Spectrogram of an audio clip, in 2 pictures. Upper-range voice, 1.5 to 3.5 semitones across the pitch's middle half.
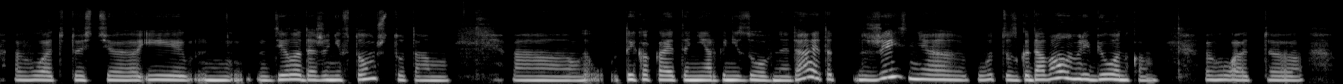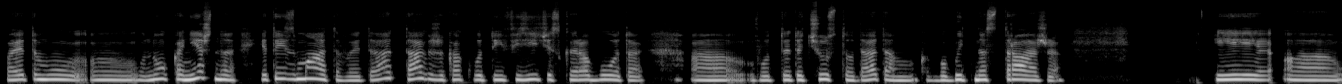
Yes: high, 205 Hz; narrow, 2.4 semitones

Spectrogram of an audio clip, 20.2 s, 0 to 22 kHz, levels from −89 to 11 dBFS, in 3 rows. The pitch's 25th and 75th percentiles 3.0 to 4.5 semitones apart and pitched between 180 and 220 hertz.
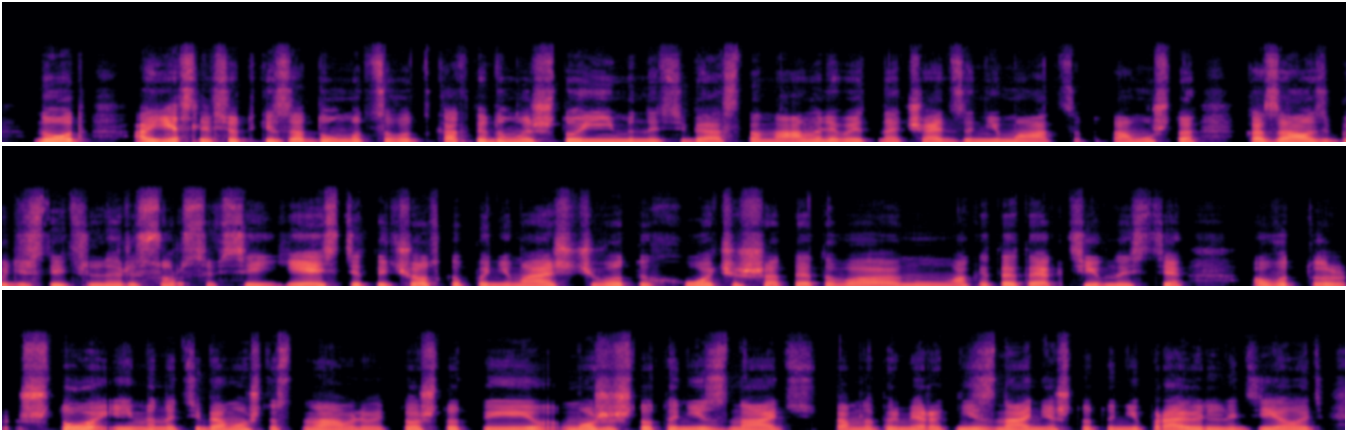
Yes: average, 3.8 semitones; medium, 185 Hz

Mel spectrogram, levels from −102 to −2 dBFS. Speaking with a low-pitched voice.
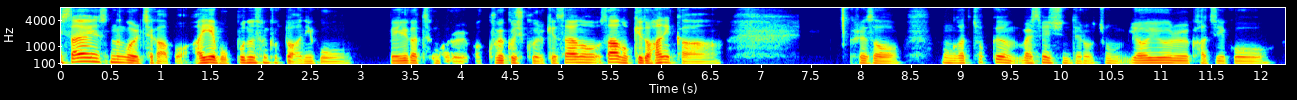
Yes: low, 125 Hz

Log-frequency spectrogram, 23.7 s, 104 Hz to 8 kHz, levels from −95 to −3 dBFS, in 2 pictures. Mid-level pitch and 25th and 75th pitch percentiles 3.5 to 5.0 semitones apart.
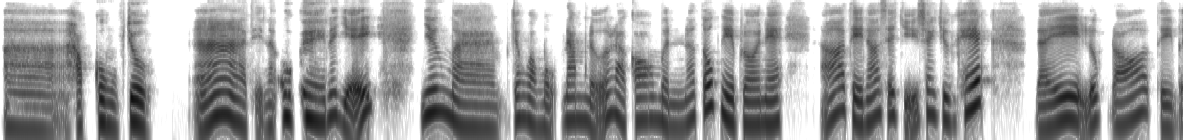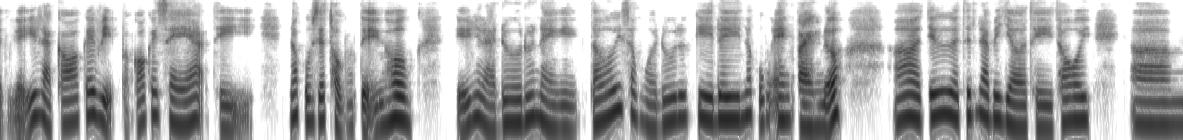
No: high, 195 Hz; average, 3.9 semitones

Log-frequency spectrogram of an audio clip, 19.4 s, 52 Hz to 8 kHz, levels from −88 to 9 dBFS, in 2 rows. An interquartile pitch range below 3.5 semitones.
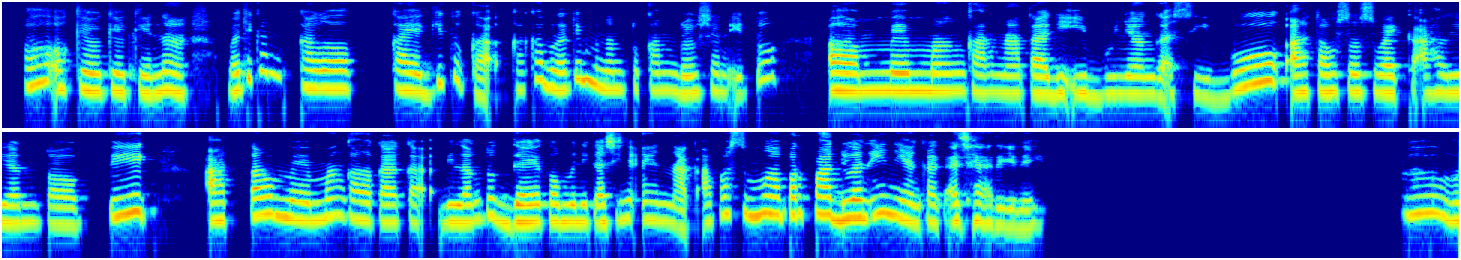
No: average, 3.8 semitones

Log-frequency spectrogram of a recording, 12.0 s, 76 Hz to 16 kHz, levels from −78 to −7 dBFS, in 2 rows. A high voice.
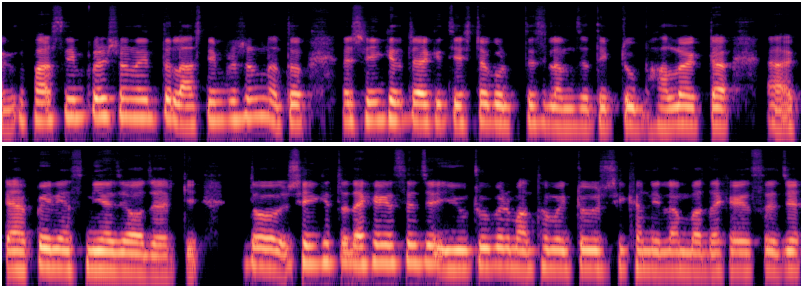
No: medium, 155 Hz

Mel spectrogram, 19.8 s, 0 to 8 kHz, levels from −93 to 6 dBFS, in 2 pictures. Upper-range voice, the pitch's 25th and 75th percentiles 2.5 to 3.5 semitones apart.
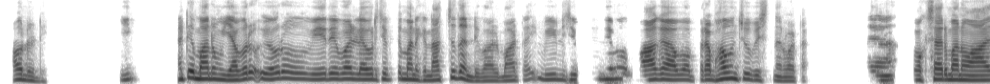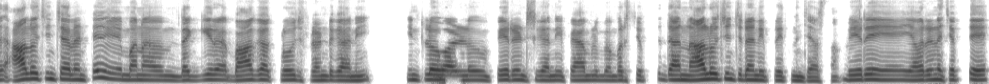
No: medium, 170 Hz; average, 2.8 semitones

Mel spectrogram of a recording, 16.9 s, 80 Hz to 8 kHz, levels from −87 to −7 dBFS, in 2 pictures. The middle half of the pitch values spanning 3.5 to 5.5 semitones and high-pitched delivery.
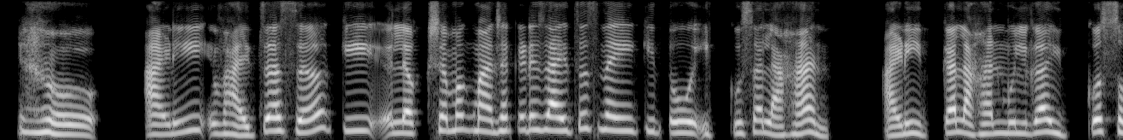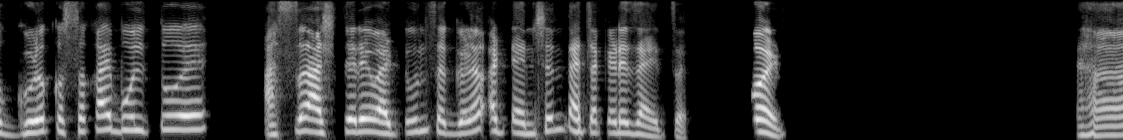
Yes: average, 4.2 semitones; high, 240 Hz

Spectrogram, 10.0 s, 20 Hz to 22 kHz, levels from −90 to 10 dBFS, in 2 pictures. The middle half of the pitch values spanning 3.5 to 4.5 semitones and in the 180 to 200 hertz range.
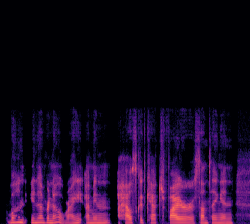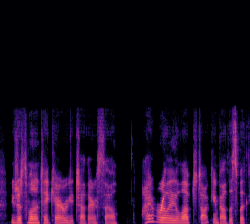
No: average, 3.0 semitones; high, 190 Hz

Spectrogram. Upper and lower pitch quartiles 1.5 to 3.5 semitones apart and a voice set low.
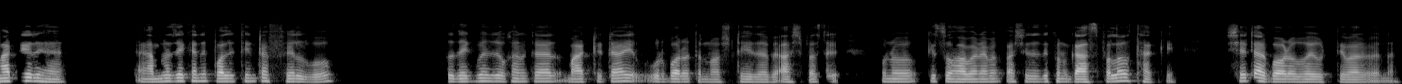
Yes: average, 2.8 semitones; low, 130 Hz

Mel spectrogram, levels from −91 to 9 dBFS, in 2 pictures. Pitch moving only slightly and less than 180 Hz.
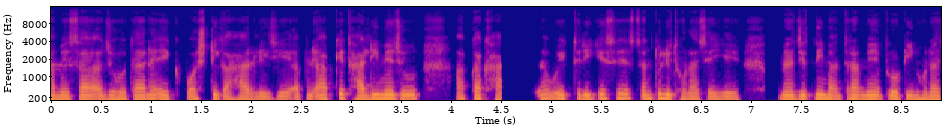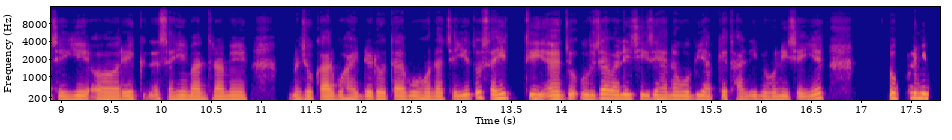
Yes: narrow, 2.1 semitones; medium, 140 Hz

